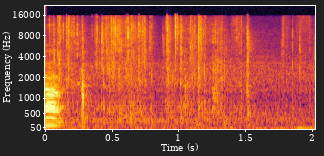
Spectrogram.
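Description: Crinkling and rustling of foil-wrapped Weiss Schwarz booster packs and their cardboard display box as the packs are pulled out of the box, with a few small clicks, dying away near the end.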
